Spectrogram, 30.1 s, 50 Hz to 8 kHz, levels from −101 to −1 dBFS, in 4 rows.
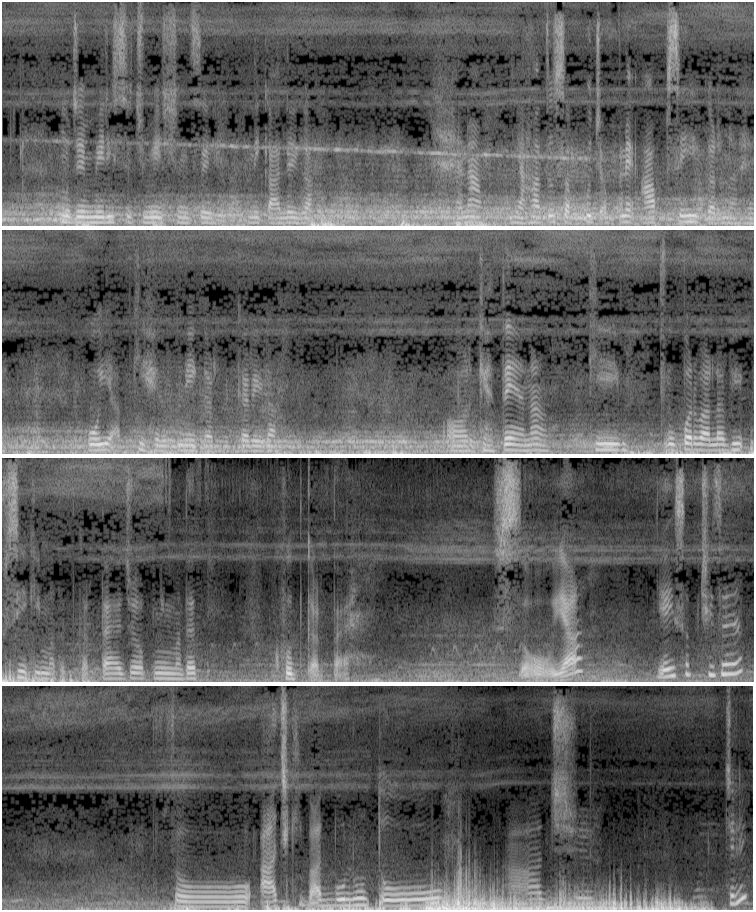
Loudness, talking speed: -23 LUFS, 120 wpm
